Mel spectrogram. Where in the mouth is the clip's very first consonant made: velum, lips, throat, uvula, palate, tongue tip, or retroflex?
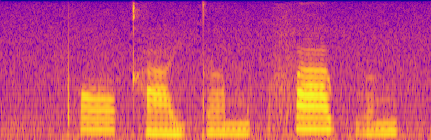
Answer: lips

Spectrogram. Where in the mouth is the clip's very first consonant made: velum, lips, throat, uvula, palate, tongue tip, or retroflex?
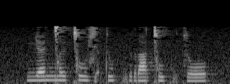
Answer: palate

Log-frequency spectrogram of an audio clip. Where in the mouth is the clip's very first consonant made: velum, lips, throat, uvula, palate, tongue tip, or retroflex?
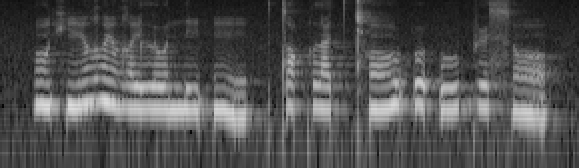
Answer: palate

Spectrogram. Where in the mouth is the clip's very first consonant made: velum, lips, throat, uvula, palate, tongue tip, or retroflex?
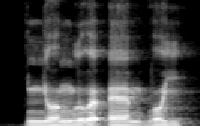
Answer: palate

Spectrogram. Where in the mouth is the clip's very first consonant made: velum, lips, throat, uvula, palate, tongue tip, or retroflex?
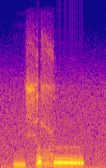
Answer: palate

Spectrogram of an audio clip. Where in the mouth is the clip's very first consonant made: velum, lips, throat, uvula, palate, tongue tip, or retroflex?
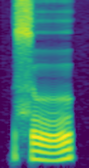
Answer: tongue tip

